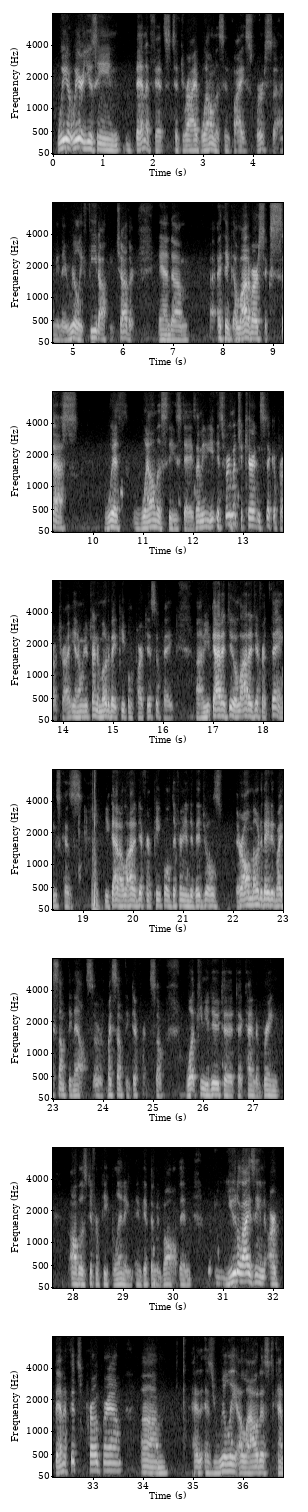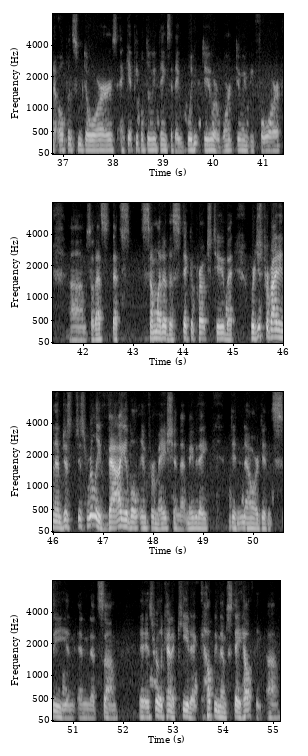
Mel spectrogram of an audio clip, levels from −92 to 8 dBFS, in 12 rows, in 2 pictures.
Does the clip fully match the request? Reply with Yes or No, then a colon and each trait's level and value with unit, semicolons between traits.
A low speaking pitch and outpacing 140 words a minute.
Yes: low, 115 Hz; average, 195 wpm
